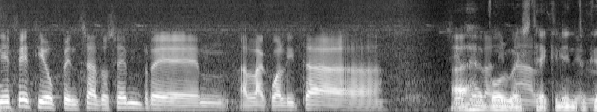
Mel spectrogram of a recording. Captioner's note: speaks italian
